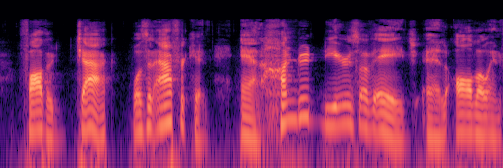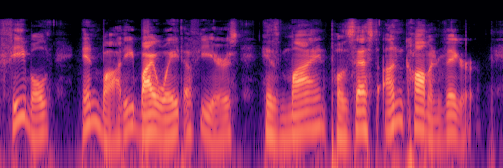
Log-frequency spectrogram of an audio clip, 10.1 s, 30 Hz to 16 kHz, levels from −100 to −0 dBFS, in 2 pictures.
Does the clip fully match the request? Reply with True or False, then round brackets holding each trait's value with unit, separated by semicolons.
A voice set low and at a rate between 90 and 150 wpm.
True (115 Hz; 145 wpm)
